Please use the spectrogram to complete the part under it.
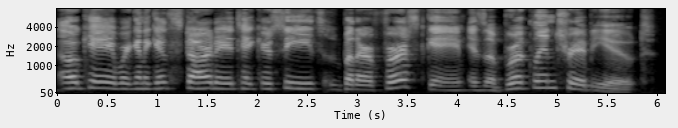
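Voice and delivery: high, projected announcer-like voice; mock party hostess. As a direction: imitate a hostess starting the games. Kenya hosting the party games.

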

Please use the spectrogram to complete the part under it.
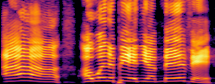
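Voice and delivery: street hustler. Retold or imitated. Street people voiced.

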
